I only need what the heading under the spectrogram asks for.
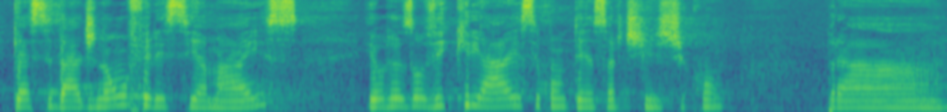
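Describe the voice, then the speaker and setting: A woman's voice: mid-range voice, gravelly. A woman speaking on a dance panel as an artist and program organizer, reflective and searching for her words. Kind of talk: panel discussion. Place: arts center stage. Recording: reverberant hall with faint noise.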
